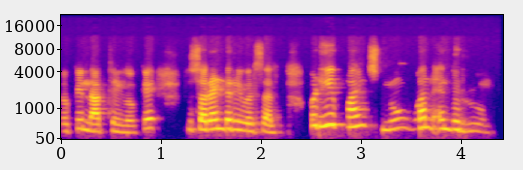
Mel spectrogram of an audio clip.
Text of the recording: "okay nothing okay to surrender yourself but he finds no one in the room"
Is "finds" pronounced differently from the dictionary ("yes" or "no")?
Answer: yes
